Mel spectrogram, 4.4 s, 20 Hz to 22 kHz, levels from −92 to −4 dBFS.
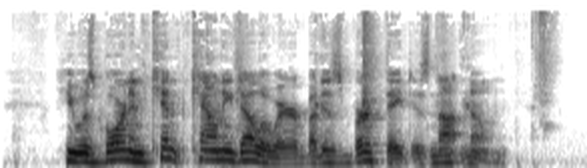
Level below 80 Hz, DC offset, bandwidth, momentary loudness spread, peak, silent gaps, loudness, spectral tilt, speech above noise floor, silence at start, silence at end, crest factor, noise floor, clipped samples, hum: -54 dBFS; under 0.1%; 17 kHz; 22 LU; -6 dBFS; none; -20 LUFS; -6 dB/octave; 24 dB; 0.5 s; 0.3 s; 16 dB; -44 dBFS; under 0.1%; none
